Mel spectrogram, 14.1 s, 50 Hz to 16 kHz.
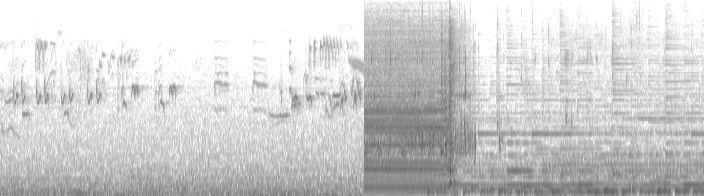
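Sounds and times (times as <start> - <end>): small birds chirping: 0.0 - 7.3
soft music: 7.5 - 14.0.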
